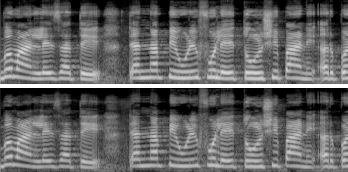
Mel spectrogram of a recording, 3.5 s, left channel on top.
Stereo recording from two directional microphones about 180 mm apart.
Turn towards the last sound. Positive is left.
turn(degrees=25)  # may be behind; listen again after turning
